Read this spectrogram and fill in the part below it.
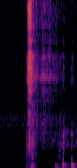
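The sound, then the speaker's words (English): A female dog whines to go outside after seeing another dog outside: a sharp, breathy yelp followed by a few short, high-pitched whimpers in quick succession, with no talking. “Yeah, because she's crying like a little baby. She does this every night. She sees one dog outside, and then she's like, I gotta go outside right now.”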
